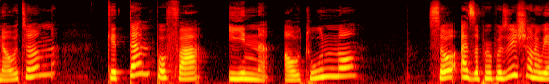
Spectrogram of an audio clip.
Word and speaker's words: autunno: So you really have to pronunciate those U's, okay? Autunno.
